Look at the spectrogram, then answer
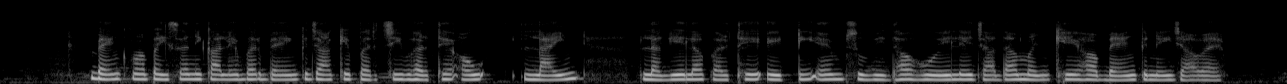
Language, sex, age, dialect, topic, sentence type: Chhattisgarhi, female, 18-24, Western/Budati/Khatahi, banking, statement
